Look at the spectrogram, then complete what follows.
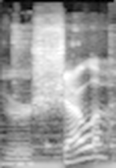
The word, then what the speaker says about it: Urshela: Urshela?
